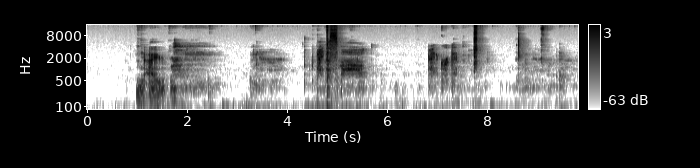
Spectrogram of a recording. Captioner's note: whispers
